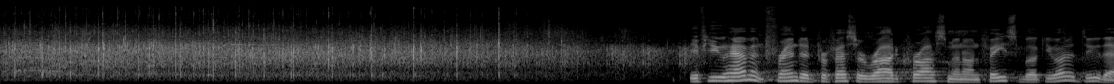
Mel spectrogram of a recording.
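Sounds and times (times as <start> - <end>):
round of applause: 0.0 - 7.6
speech: 6.9 - 11.1.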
